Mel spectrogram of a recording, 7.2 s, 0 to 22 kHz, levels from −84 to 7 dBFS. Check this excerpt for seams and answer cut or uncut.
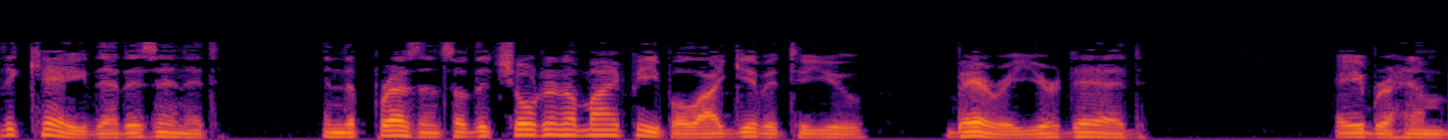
uncut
